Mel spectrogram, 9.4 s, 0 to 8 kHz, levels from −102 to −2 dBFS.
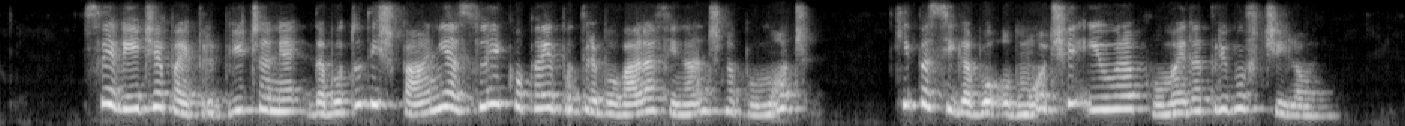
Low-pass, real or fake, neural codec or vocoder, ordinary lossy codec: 7.2 kHz; fake; codec, 16 kHz, 4.8 kbps, FACodec; Opus, 24 kbps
